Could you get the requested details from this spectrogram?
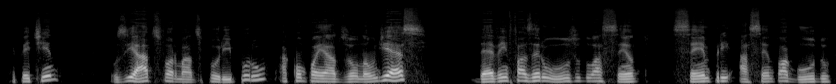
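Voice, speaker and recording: A man with a Brazilian Portuguese accent teaching a recorded grammar lecture, speaking slowly and emphatically, drawing out syllables and coaxing students to read aloud. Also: mid-range voice, mellow, no echo, studio quality. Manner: slow, emphatic, drawn-out syllables.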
